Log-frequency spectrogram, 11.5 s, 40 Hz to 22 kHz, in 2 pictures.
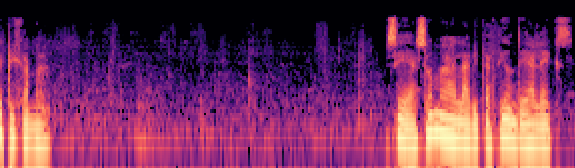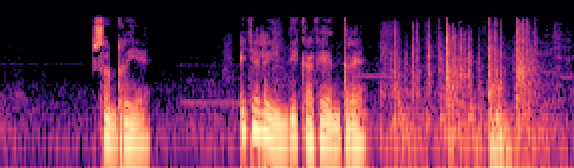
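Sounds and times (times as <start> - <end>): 
speech: 0.0 - 0.6, 4.0 - 5.8, 6.7 - 7.3, 8.1 - 9.8
bedroom door nudged open with an elbow: 9.6 - 11.4.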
